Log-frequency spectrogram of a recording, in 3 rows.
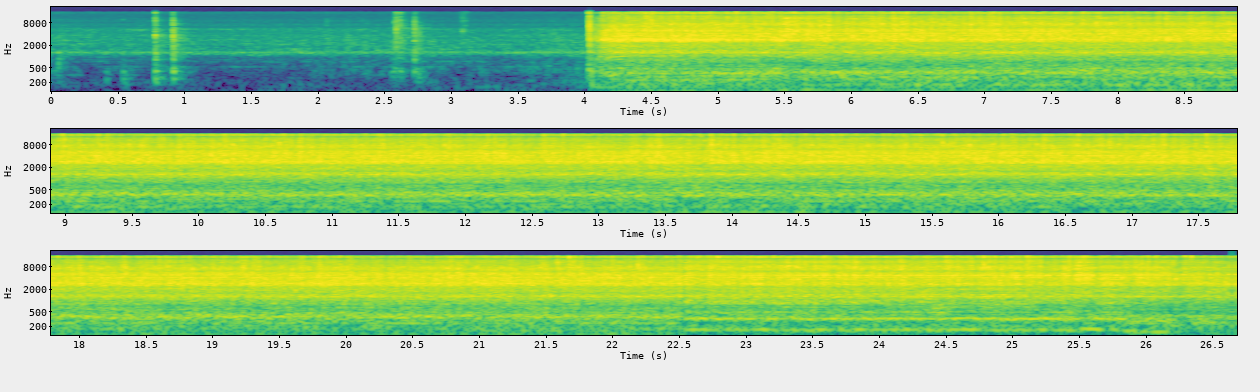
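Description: Turbo EHM 899 countertop blender switched on with its speed knob after a few light clicks, the motor running loud and steady as it blends a full jug of fruit juice; a steadier hum comes through in the last few seconds before it is switched off.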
